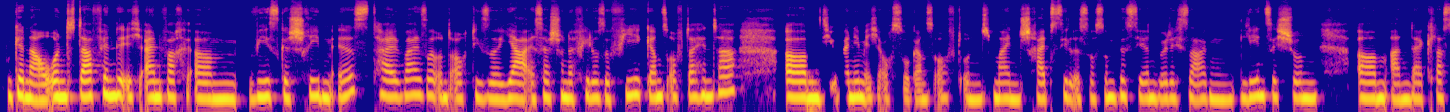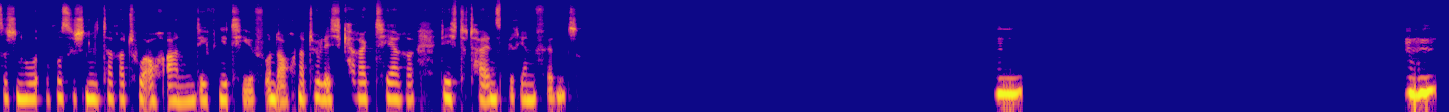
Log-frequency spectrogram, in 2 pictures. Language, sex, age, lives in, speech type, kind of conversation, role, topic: German, female, 18-19, Germany, conversation, podcast, guest, Was inspiriert dich am meisten?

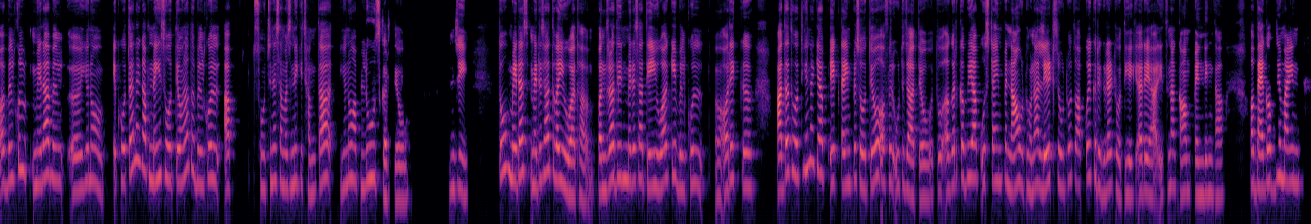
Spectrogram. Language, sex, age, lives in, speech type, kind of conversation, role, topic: Hindi, female, 20-24, India, conversation, podcast, guest, Sleep sudhaar ke theek hone ka tumhara experience kaisa raha?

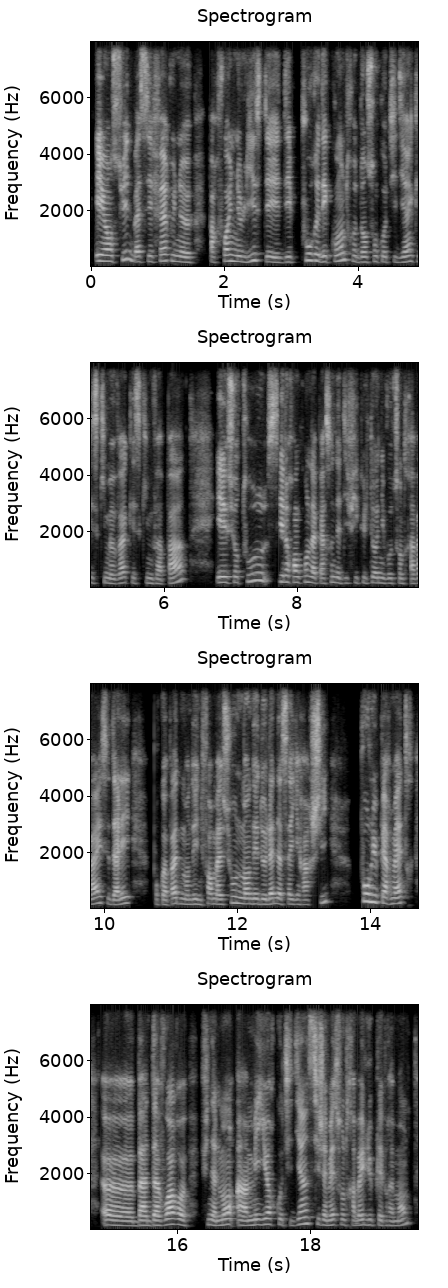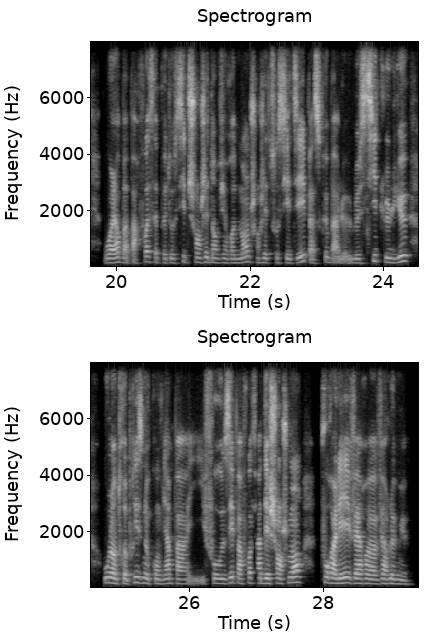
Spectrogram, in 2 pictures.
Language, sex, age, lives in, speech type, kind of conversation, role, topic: French, female, 40-44, France, conversation, podcast, guest, Comment transformez-vous concrètement un échec en opportunité ?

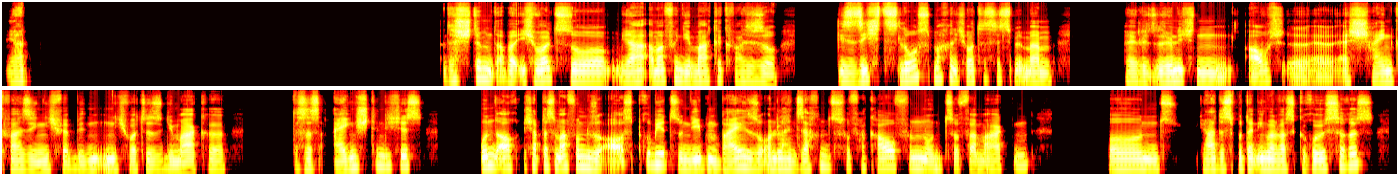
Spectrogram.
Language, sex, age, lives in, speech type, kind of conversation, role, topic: German, male, 25-29, Germany, conversation, podcast, guest, Wie nutzt du soziale Netzwerke privat und beruflich?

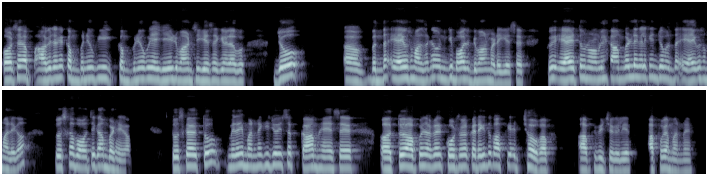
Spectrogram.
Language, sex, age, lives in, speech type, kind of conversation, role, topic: Hindi, male, 45-49, India, conversation, unstructured, none, क्या आपको लगता है कि कृत्रिम बुद्धिमत्ता हमारे काम को आसान बना देगी?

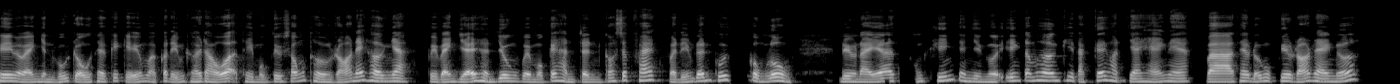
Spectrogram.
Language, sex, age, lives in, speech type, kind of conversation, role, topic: Vietnamese, male, 25-29, Vietnam, read, expert-assistant, expert, Nếu phải chọn giữa ý tưởng vũ trụ có điểm khởi đầu và vũ trụ luôn tồn tại, bạn thấy cách nhìn nào thú vị hơn để giải thích vũ trụ?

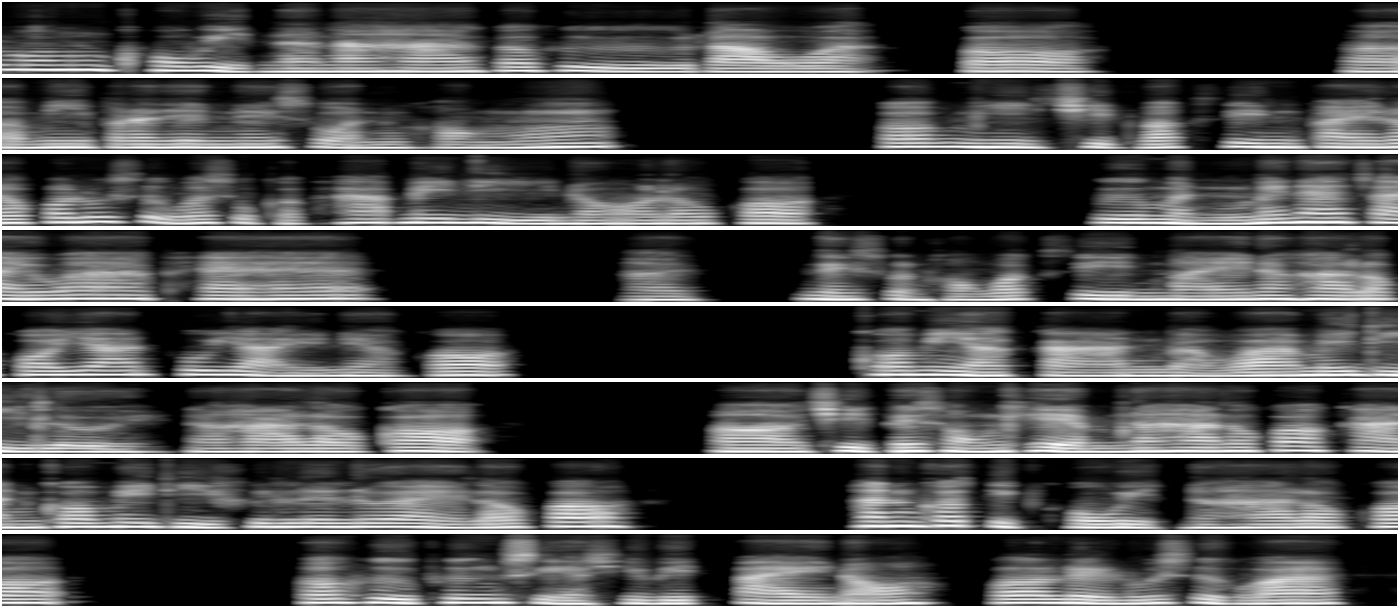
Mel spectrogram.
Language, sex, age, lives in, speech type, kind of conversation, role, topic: Thai, female, 50-54, Thailand, conversation, advice, user, คุณกำลังรับมือกับการสูญเสียคนใกล้ชิดหรือการเปลี่ยนแปลงครั้งใหญ่ในชีวิตอย่างไร?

